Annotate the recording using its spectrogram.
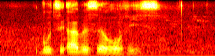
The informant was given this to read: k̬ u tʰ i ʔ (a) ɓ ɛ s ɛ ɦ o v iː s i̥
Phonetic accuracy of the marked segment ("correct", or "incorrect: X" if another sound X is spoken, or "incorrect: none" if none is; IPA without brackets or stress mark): correct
